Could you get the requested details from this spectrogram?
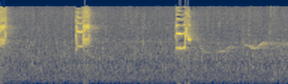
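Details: Lovebird in a training recording aimed at long ngekek chatter: three separate short, rasping, high squawks spaced over a few seconds, with a faint thin whistle trailing near the end and soft background hiss.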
